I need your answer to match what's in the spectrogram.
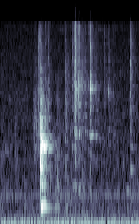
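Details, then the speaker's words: Fishing reel with the drag tightened: sharp, irregular clicks and pops as the drag holds tight and then pops loose instead of paying out smoothly; the drag is sticky and its washers need work, but it works and adjusts. "drag is sticky on it though it wants to hold real tight and then pop loose so um it needs a little work on the drag washers but the drag does work and it can be adjusted"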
